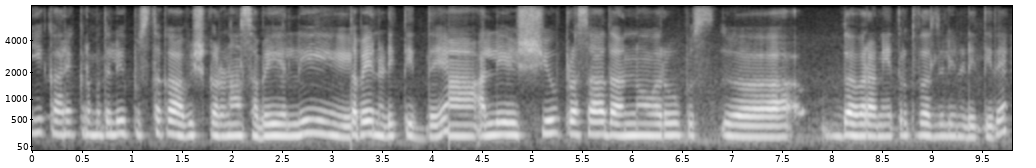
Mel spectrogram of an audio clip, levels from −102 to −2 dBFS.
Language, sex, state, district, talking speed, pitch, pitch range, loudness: Kannada, female, Karnataka, Shimoga, 90 wpm, 210 Hz, 200-230 Hz, -16 LUFS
